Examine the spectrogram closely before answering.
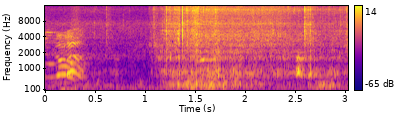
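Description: Children jump into a pool with a loud splash.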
